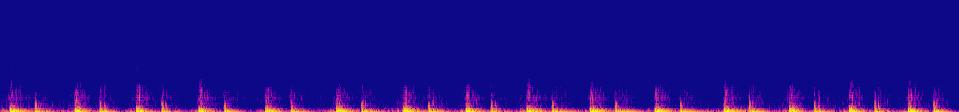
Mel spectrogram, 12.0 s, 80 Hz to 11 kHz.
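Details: Heart sounds of a male lying on his left side, via stethoscope: steady lub-dub heartbeat, about 75 beats a minute, regular rhythm.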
